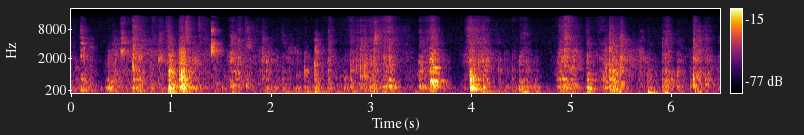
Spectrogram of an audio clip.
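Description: Faint, irregular rustling and clicking of a toy's packaging being handled and pulled at while someone struggles to get the toy out.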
